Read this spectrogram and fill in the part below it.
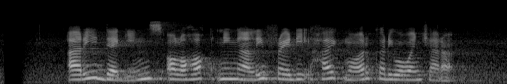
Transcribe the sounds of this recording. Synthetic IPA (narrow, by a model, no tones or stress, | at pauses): ʔaɾidaɡɪŋsɔlɔɦɔk̚niŋalifɾɛdihajk̚mɔrkɨrdiwawaɲt͡ʃaɾa̰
